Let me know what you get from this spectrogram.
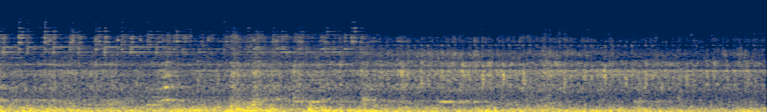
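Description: Short freight train's last car, a covered hopper, rolling away on the rails with a steady low rumble. Light wheel clicks are heard for the first few seconds, then thin out as the train fades slightly.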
